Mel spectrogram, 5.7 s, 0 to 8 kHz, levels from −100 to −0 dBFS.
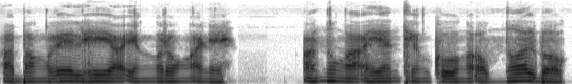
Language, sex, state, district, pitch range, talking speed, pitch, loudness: Mizo, male, Mizoram, Aizawl, 110-115 Hz, 180 wpm, 110 Hz, -16 LUFS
